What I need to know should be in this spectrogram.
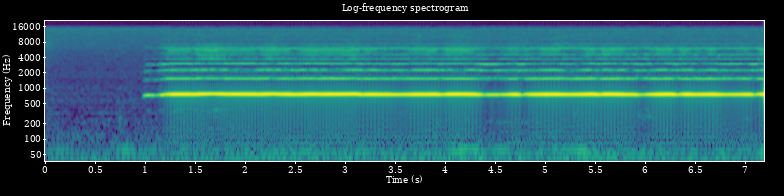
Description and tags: flute sol
Very unprofessional SOL note of a regular flute. Used for Python programming training on Digital Signal Processing subject. Not aimed for sound usage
